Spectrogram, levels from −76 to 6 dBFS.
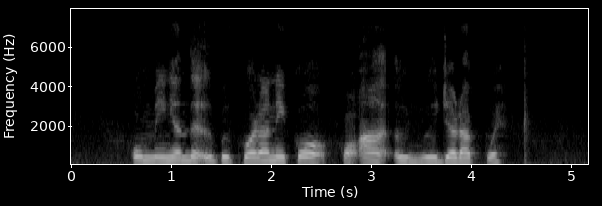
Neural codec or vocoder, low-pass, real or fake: codec, 16 kHz, 1 kbps, X-Codec, WavLM features, trained on Multilingual LibriSpeech; 7.2 kHz; fake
